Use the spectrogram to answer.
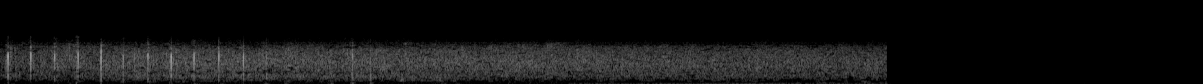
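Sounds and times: audience applauding: 0.0s - 8.9s.

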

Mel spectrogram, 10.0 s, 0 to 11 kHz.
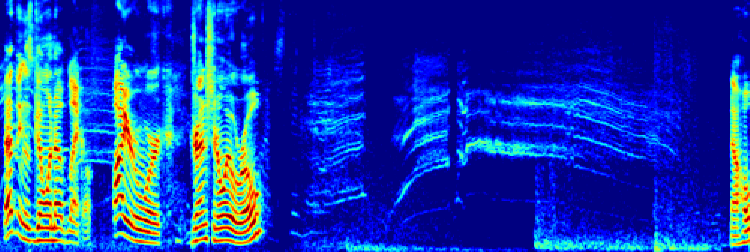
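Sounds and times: person screaming: 5.4s - 9.0s.

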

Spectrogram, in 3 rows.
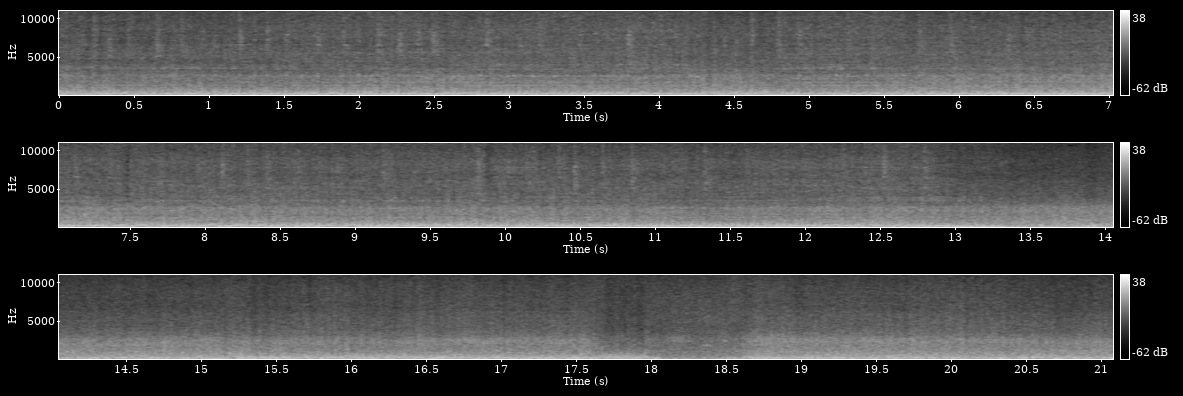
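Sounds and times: paramotor engine droning: 0.0s - 21.0s.

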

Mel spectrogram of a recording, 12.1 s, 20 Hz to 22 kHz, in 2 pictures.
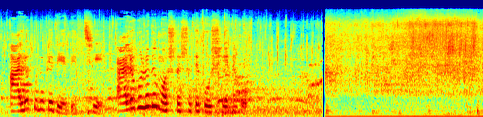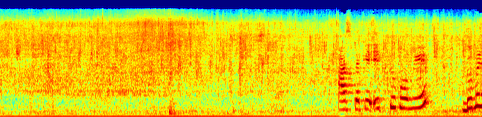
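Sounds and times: potatoes sizzling in oil: 4.1s - 12.0s.

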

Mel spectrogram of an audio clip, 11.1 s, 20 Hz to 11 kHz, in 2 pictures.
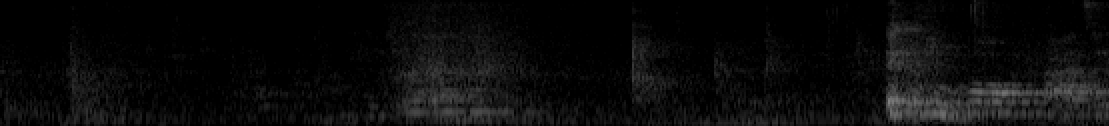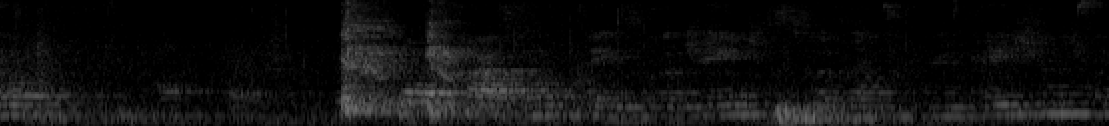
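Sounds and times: person coughing: 4.4s - 4.8s, 7.2s - 8.0s.

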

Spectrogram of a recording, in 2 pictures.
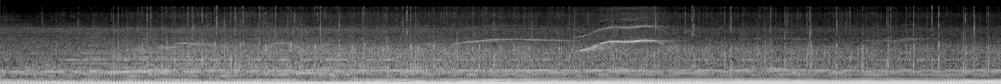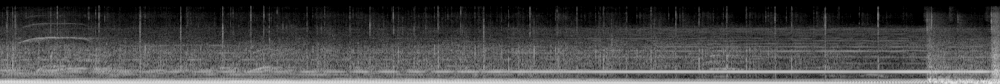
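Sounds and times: crowd cheering: 0.0s - 18.6s
rock band drone: 0.0s - 20.0s
whistle: 4.2s - 6.8s, 8.8s - 9.3s, 10.1s - 11.0s.

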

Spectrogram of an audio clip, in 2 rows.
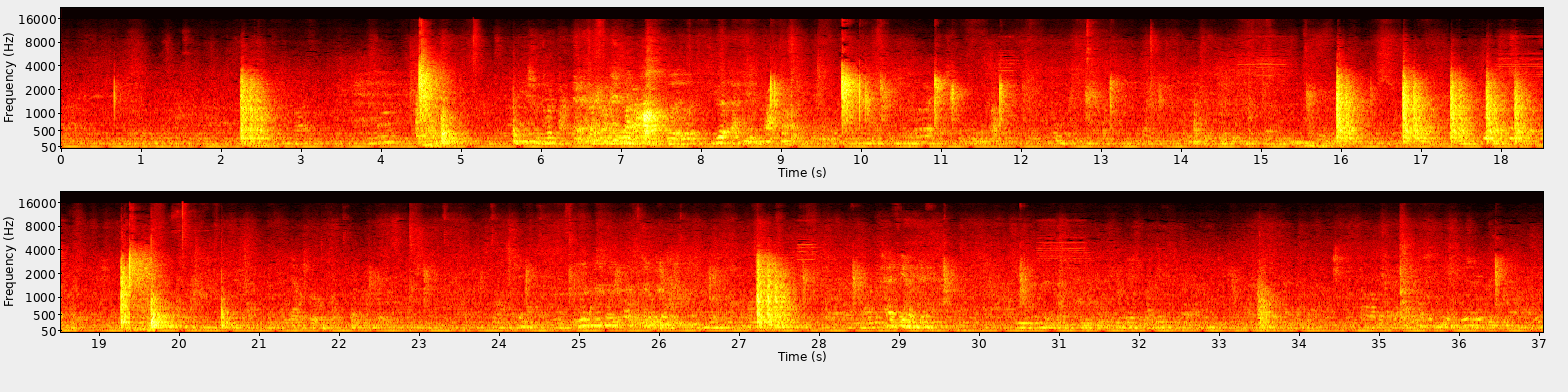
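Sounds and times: low voices murmuring: 5.0s - 19.2s, 20.1s - 37.0s
billiard balls clicking: 9.8s - 12.1s.

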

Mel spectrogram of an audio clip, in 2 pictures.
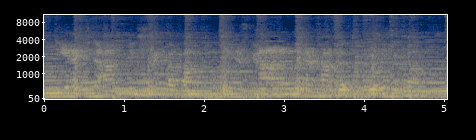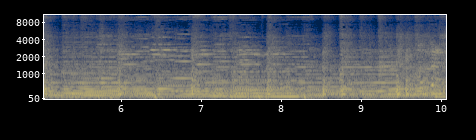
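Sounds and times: bass guitar: 0.0s - 10.0s
guitars playing chords: 0.0s - 10.0s.

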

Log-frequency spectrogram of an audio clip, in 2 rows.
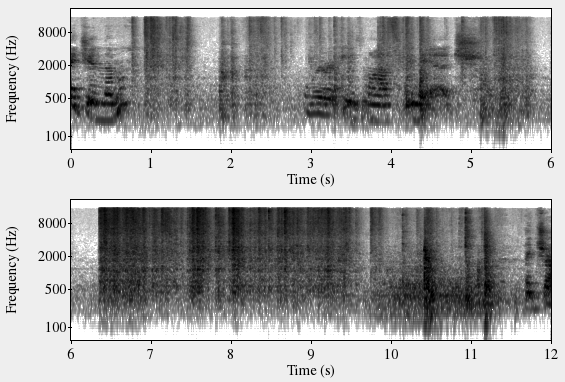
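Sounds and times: plastic bags crinkling and rattling: 0.7s - 10.0s.

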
